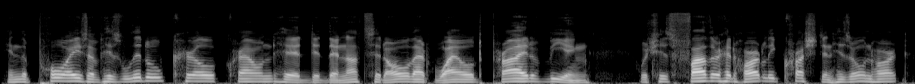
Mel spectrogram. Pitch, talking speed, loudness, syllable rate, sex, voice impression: 125 Hz, 190 wpm, -19 LUFS, 4.4 syllables/s, male, very masculine, middle-aged, thick, intellectual, calm, slightly mature, elegant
